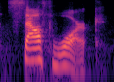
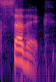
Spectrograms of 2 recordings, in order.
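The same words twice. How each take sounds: First: It is said with full syllables, south and wark. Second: It is said in a shortened form, middle sounds dropped. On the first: The visitor's reading of the name. The speaker calls it wrong. "it's spelled Southwark" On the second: The locals' way of saying the name. The speaker calls it right. "but they pronounce it Southwark"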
